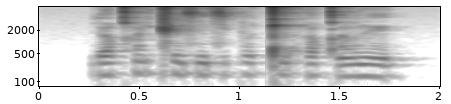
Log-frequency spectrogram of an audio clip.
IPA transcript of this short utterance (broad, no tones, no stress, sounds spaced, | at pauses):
ɾ ʉ qʰ ẽ ǁ ʉ sʲ ẽ sʲ ɨ p ɵ ǃ ũ h ɵ qʼ ẽ v ẽ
